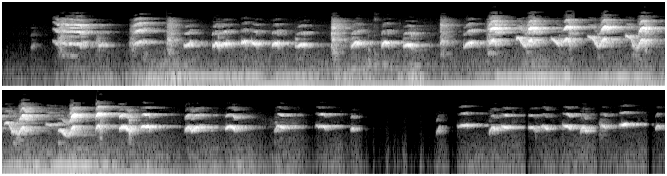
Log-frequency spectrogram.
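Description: A cockatiel whistles a lively run of bright, warbling notes that rise and fall in quick succession.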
